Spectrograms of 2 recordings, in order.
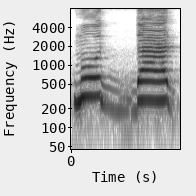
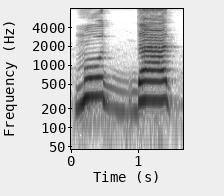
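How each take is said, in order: First: The voice drops low at the end. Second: The same.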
